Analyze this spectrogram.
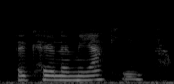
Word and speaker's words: okonomiyaki: I'm gonna make okonomiyaki, which I did just Google how to pronounce that. I did. So hopefully I'm saying it. I think it's okonomiyaki. I think that's it.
